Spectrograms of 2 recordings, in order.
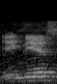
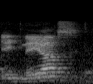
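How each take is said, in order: First: The syllables flow together smoothly without breaks. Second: The syllables are said separately and choppily. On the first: The speaker calls it right. "it's just igneous, so we flow through it" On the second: The speaker calls it wrong. "It's not igneous"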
